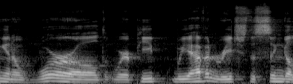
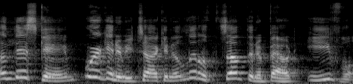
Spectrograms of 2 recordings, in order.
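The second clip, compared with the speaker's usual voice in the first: mock, overenergetic, hyped announcer voice, higher pitch; 8 semitones higher, 3 dB louder than usual. Imitating an event announcer presenting a new game: imitating an overenergetic announcer. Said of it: "that voice is of that announcer who's like".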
